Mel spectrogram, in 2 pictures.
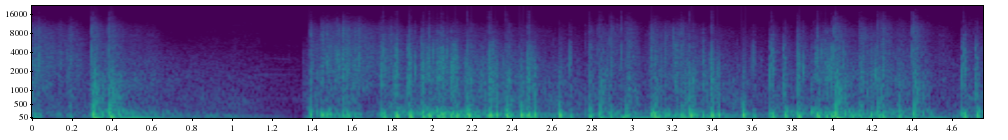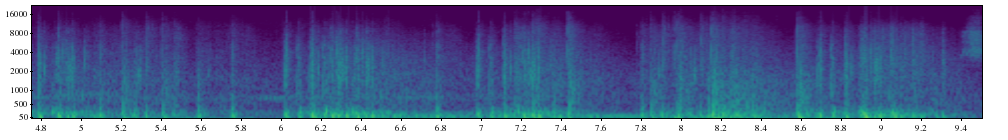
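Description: Civil War infantry rifle fire in the Grand Tactician strategy game: dense, continuous volleys of musketry crackling in overlapping bursts, briefly dropping out before resuming loud and sustained.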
